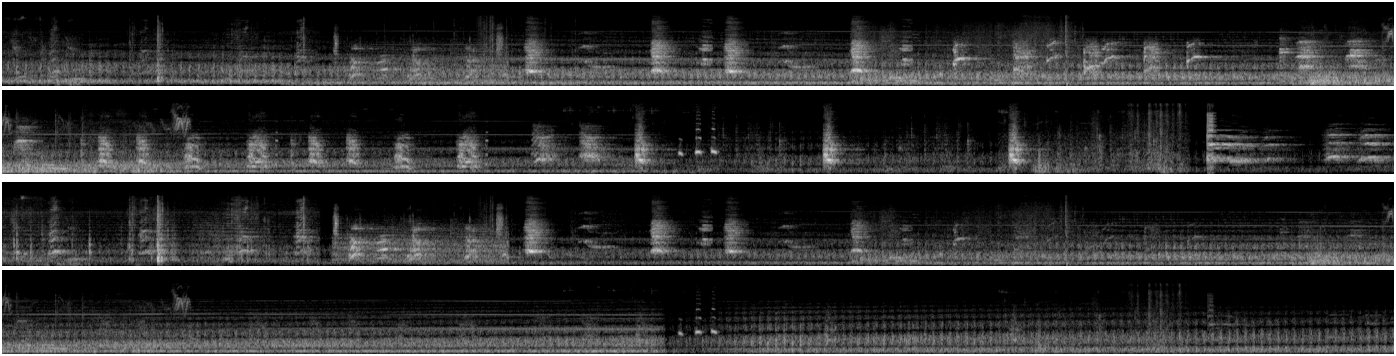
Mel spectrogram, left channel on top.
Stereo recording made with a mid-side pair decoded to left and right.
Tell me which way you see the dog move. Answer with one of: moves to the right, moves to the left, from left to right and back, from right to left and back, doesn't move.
moves to the left.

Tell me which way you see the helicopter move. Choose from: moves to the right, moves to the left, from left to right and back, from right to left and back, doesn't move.
moves to the right.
